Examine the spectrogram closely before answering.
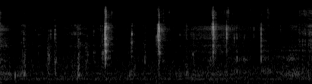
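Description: A woman chews and slurps food close up.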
